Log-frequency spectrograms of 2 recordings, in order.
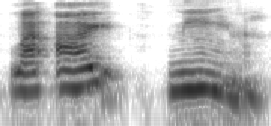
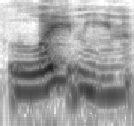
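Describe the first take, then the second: First: Lightning broken up as la-I-t, then ning; sounded-out long I. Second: Said in the usual way. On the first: Shown as a demonstration. Teacher shows the long I, lightning slowly sounded out. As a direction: stretch the I in lightning, with a gap before ning. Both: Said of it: "I hear that long I sound".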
